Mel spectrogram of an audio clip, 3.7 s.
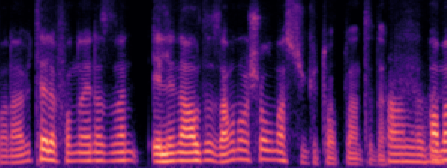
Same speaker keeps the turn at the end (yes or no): yes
